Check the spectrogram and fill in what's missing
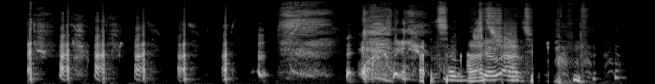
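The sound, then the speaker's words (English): A loud coughing fit on air, brought on by laughing: seven or eight harsh coughs in quick succession, then a raspy gasping breath and a strained, laughing voice as the fit winds down. “Sorry, Mike, for the coughing on air.”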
